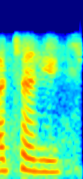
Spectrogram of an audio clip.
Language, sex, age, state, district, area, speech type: Punjabi, female, 18-30, Punjab, Barnala, rural, conversation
